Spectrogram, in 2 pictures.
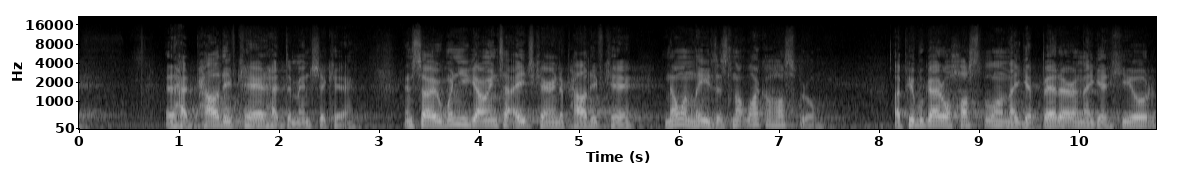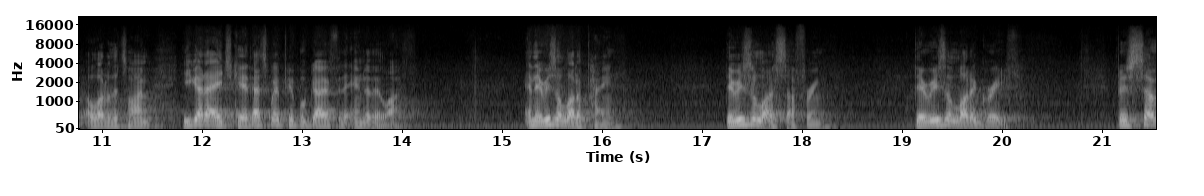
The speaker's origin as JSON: {"language": "English", "town": "Coolangatta", "region": "Queensland", "country": "Australia", "said": "I'm from Cooley."}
